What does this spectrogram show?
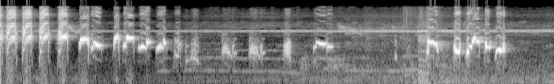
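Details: Red-whiskered bulbul morning song used to train a wild-caught bird: a long run of rapid chattering notes, then slower spaced chirps and a final quick warbled phrase, with a thin continuous high tone.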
